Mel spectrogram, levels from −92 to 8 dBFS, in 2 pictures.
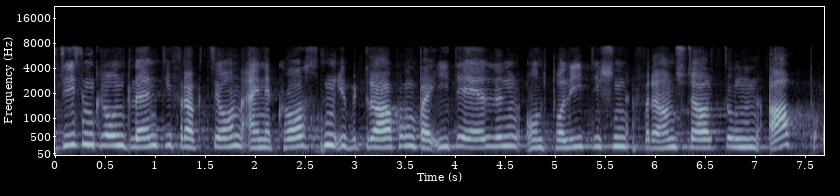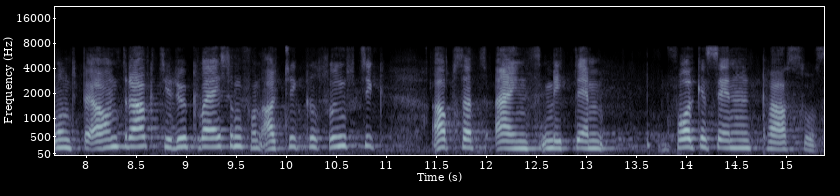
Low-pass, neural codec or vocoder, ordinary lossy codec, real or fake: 7.2 kHz; codec, 16 kHz, 4 kbps, X-Codec, HuBERT features, trained on general audio; none; fake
